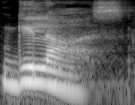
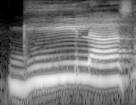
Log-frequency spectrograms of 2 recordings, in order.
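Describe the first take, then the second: First: The first vowel is said short. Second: The first vowel is said long. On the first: The speaker calls it right. "छोटी मात्रा का sound छोटा रहता है" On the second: The speaker calls it wrong. "गीलास नहीं बोलेंगे"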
